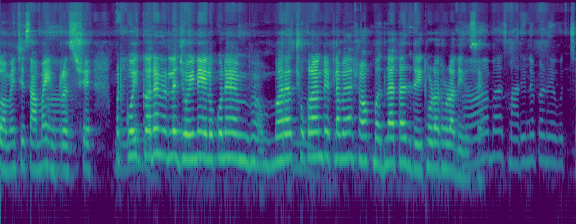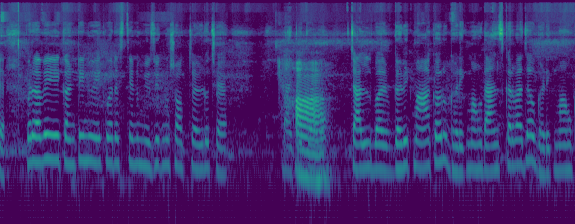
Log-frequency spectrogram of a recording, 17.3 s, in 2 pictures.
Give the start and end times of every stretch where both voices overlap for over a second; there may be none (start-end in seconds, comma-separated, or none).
none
